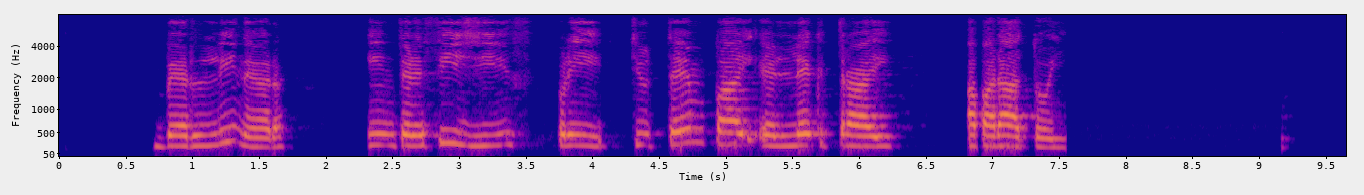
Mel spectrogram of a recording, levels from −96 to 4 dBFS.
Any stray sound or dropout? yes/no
no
